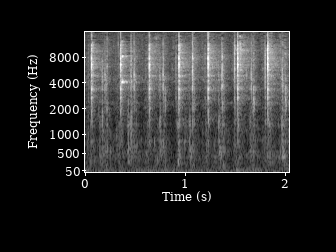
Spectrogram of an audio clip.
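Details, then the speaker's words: Bianchi Strada road bike caliper brakes during tune-up: sharp high squeak repeating about three times a second as the brake is worked; dry brake pivots, squeak gone after lubrication. "Just trying to find all the little nooks and crannies for these brakes so they can move freely. Some of that noise. Yikes."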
